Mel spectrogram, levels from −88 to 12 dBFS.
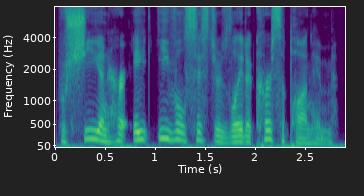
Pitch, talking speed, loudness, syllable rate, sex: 140 Hz, 250 wpm, -18 LUFS, 6.0 syllables/s, male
